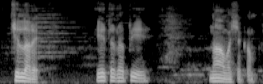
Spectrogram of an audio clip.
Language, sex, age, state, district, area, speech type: Sanskrit, male, 45-60, Karnataka, Shimoga, rural, spontaneous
